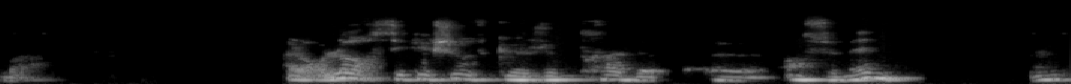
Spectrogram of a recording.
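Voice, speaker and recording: Long, frequent pauses break up this man's very slow delivery, and his loudness swings widely. His medium-pitched voice shows ordinary pitch variation, with audible room echo around it. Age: 60s. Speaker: amateur trader and video creator. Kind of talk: casual tutorial. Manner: hesitant, many filler words.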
